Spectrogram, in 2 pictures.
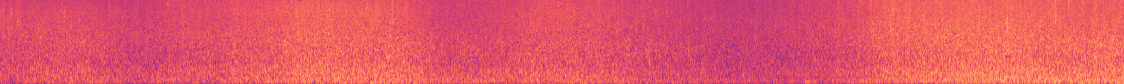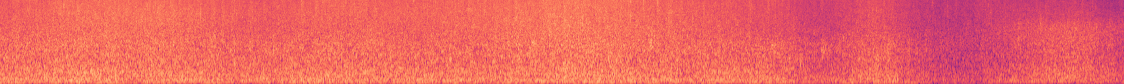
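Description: Rain falling steadily in an even hiss that swells and eases, heaviest through the middle stretch.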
